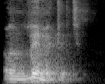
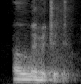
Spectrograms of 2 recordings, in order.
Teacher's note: So since it doesn't attract the stress, it's not unlimited, it's unlimited. So second syllable should be the one bearing the stress.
